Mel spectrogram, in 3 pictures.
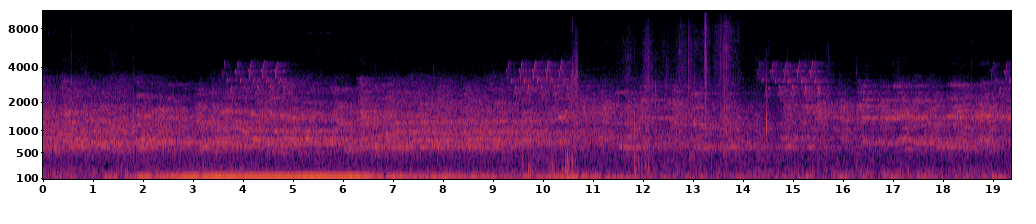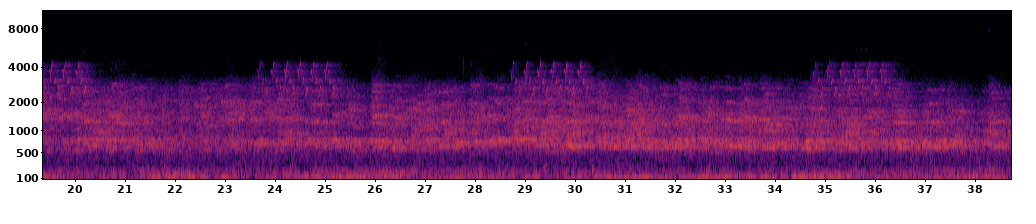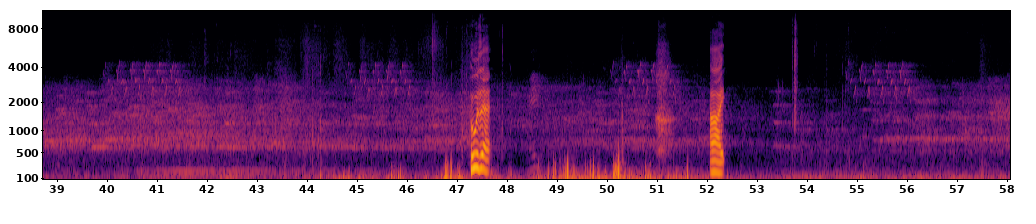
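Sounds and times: beagles baying in distance: 0.0 - 58.0.

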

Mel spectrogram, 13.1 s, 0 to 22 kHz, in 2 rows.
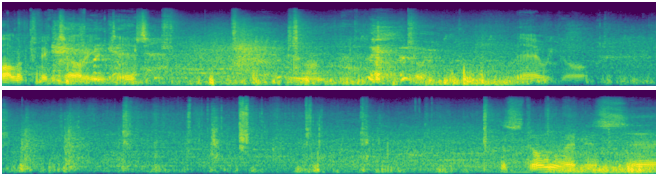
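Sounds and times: outdoor street background: 0.0 - 13.0
voices: 0.0 - 13.0.

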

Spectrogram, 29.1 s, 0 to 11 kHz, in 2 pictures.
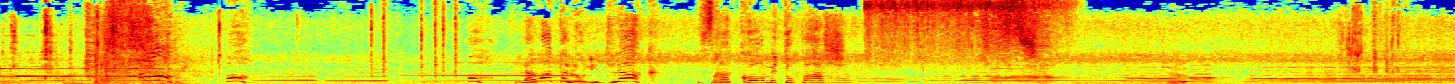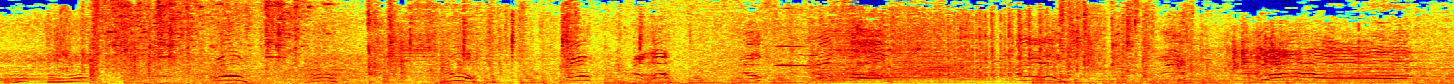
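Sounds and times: soft held background music: 0.0 - 29.0
voiced exclamation: 14.6 - 15.4
glass breaking and tinkling: 15.4 - 16.6, 17.2 - 17.7
whistling tones: 22.3 - 22.9.

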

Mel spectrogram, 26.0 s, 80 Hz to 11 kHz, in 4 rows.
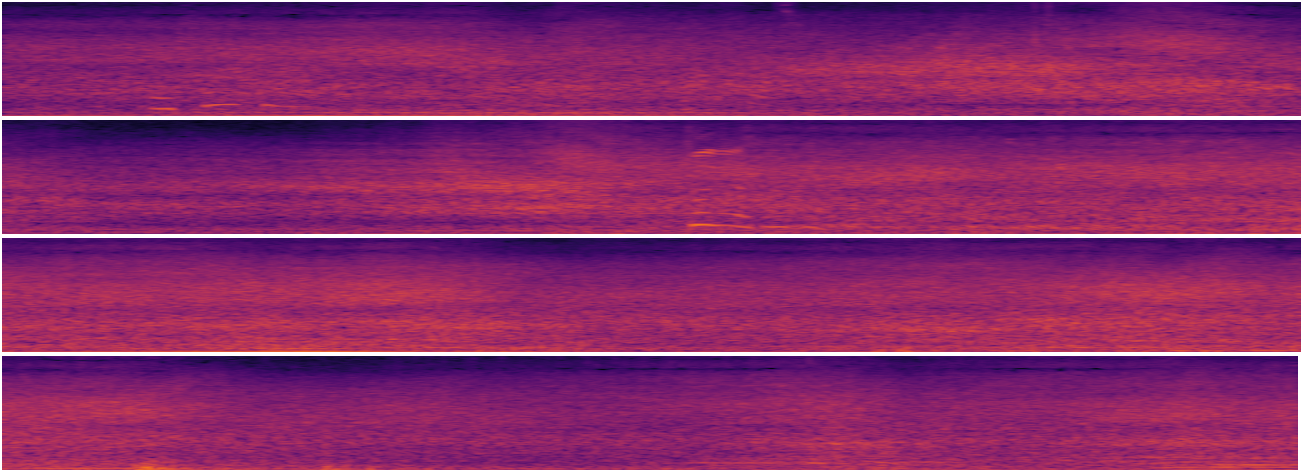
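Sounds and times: highway traffic passing: 0.0 - 25.9.

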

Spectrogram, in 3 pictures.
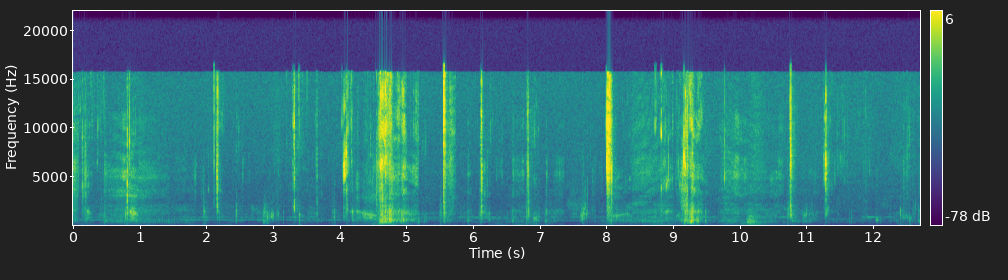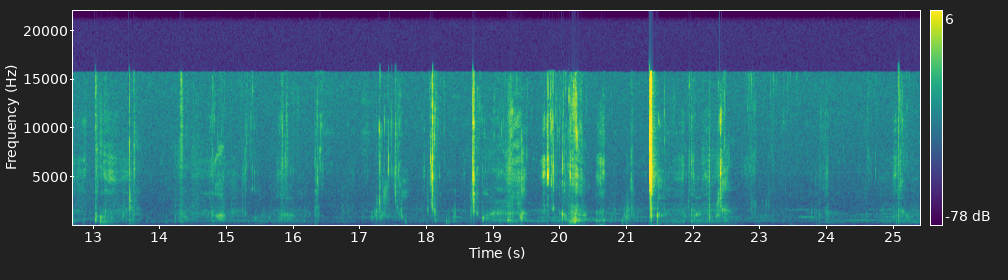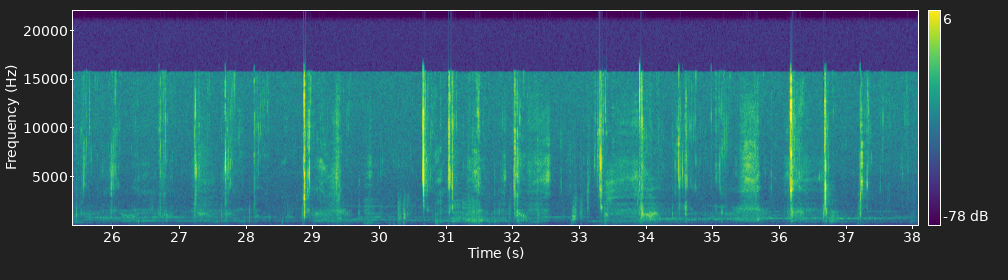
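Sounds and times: chewing and mouth noise: 0.0 - 1.1, 1.8 - 38.0.

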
